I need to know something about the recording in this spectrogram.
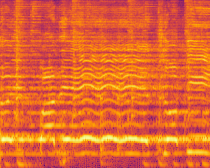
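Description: Male baul singer holding one long note with vibrato over a quick, steady drum beat and folk band accompaniment.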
